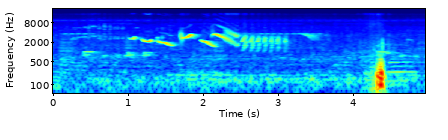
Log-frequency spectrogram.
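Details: Common iora, described as a female in breeding condition and used as a lure to attract other birds, giving a varied phrase of rising and falling whistled sweeps followed by a fast buzzy trill, then a sharp knock.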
